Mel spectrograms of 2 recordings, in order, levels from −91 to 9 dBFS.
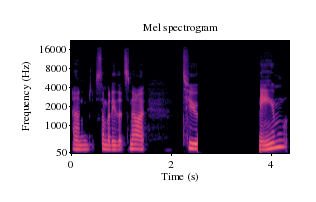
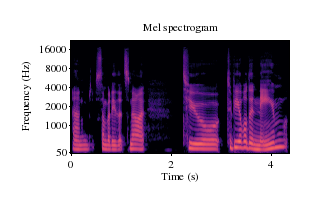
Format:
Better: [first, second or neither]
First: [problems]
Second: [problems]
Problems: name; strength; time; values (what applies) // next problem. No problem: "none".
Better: second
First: audio cutting out; at 2.5 s for 1 s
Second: none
